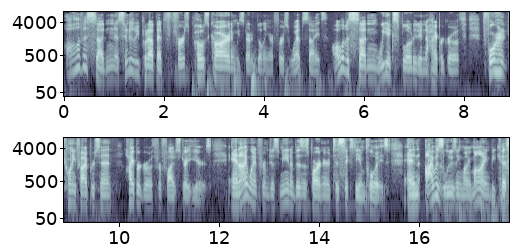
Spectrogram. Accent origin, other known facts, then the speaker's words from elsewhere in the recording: United States; I grew up in America, a baby boomer.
